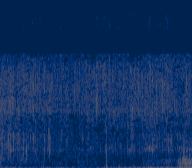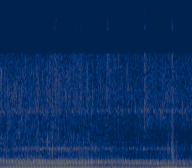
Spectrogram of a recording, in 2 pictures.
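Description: African elephant giving one long, low call of about three seconds, starting about halfway through and steady in pitch. A loud low burst comes just before the end.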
